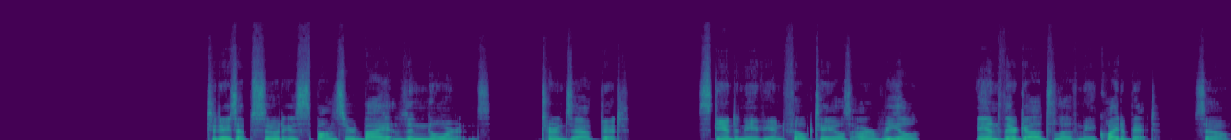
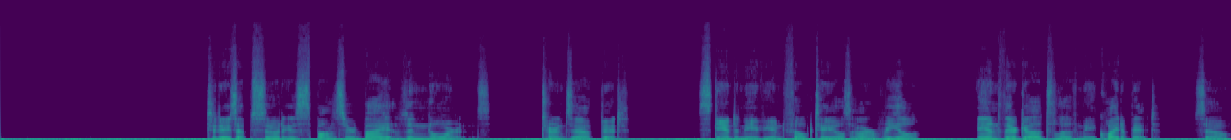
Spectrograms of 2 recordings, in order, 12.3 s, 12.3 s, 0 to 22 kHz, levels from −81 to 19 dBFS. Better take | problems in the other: first | low rumble; faint; throughout; 20 dB below the speech

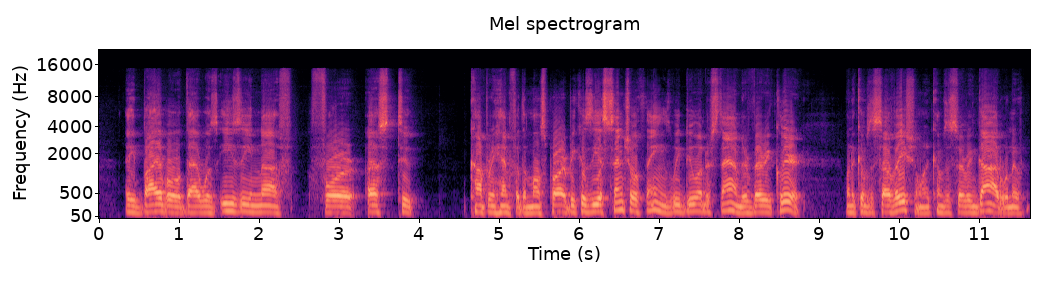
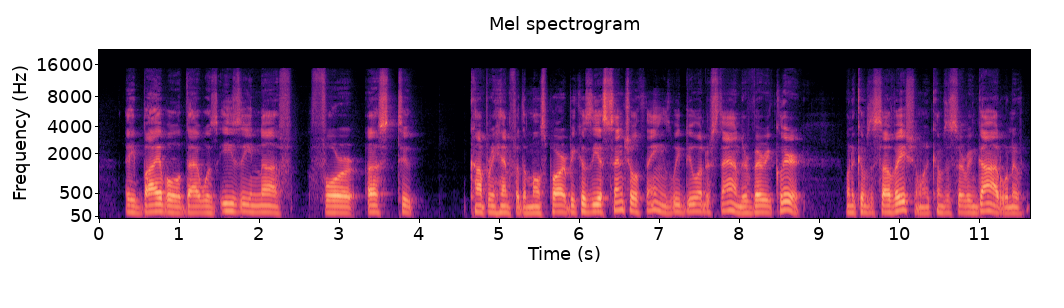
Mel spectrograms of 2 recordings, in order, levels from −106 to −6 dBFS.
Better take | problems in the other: second | distortion; slight; 10 dB below the speech

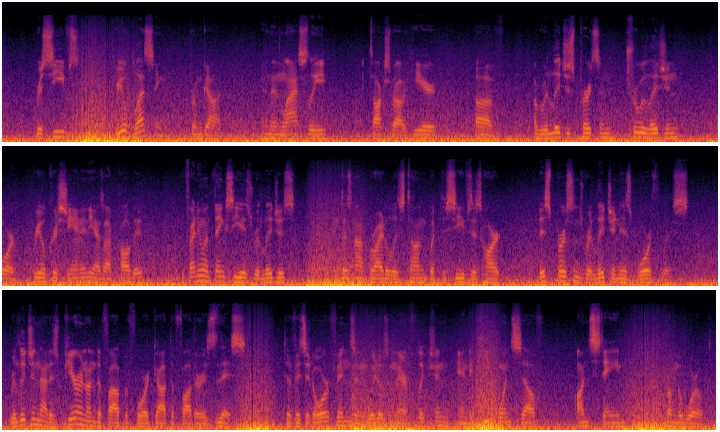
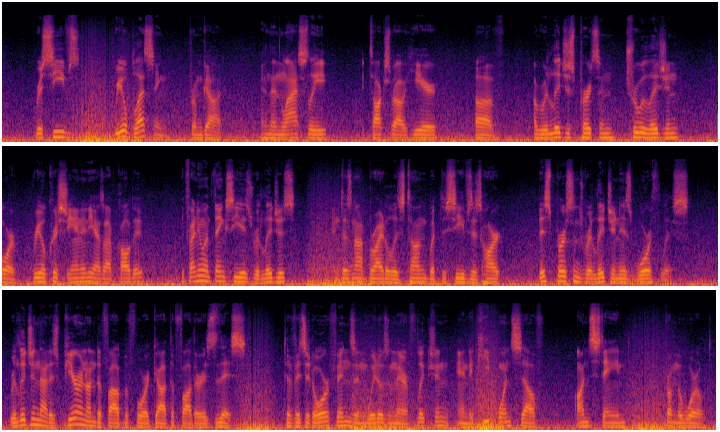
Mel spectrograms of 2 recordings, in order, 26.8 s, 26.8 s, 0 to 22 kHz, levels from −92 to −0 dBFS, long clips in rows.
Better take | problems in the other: second | wind noise on the microphone; heavy; 6 dB below the speech; occasional gusts in the second

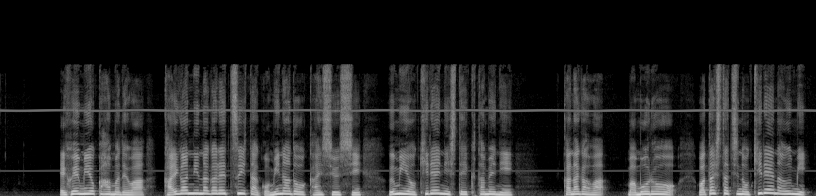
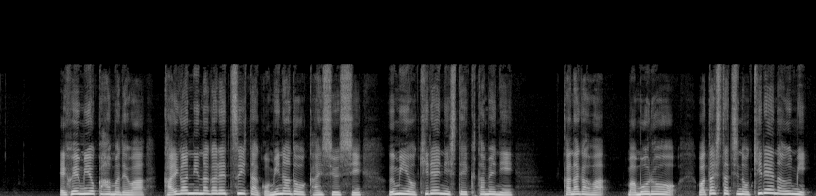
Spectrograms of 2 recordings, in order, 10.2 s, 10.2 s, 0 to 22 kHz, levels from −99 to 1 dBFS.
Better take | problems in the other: second | high-pitched whine; faint; throughout; 9.5 kHz, 30 dB below the speech

